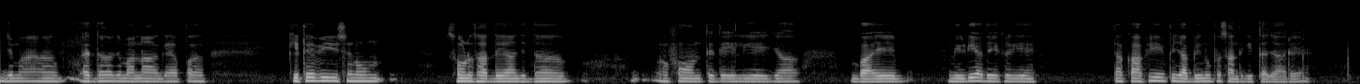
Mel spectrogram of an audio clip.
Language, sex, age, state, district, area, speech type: Punjabi, male, 30-45, Punjab, Rupnagar, rural, spontaneous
